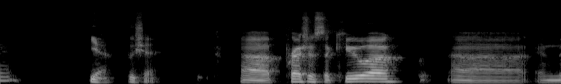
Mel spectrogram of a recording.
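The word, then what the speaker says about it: Boucher: Flynn Gary Trent Jr Jaylen McDaniels uh Chris bue is that how you say it yeah bue uh precious auua uh and then Grady dick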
